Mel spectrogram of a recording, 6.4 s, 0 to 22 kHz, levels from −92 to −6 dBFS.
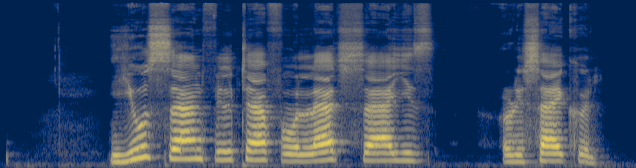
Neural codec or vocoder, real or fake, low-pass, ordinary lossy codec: vocoder, 48 kHz, 128 mel bands, Vocos; fake; none; none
